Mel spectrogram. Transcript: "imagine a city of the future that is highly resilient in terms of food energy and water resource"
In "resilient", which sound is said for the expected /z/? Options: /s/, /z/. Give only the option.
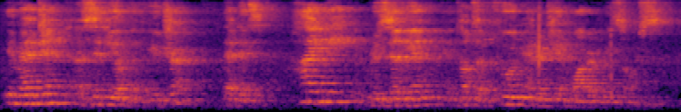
/z/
